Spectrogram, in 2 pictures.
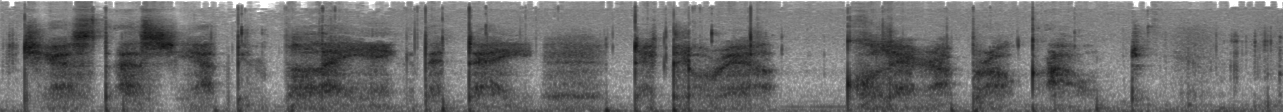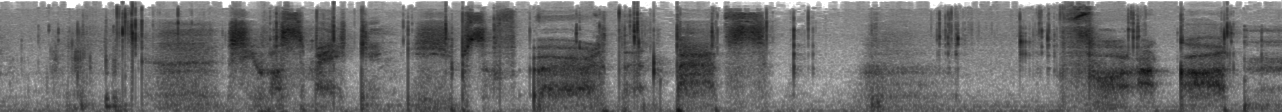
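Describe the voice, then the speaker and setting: A woman reads a storybook in a soft, breathy, unvoiced ASMR whisper, slowly and deliberately, very close to a binaural microphone. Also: rough recording. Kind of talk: whispered ASMR audiobook reading. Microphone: close binaural ear-to-ear microphone.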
